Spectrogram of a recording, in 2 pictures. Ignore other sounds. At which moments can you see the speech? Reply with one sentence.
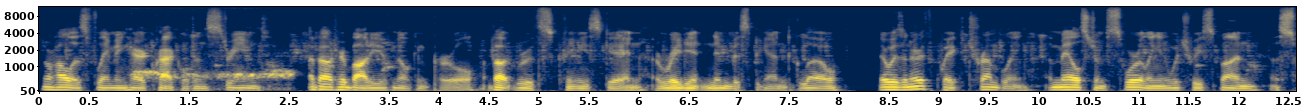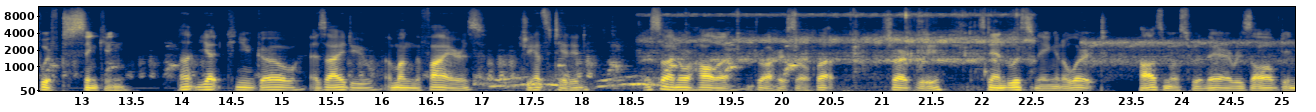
The speech can be heard from 0.0 to 25.0 s.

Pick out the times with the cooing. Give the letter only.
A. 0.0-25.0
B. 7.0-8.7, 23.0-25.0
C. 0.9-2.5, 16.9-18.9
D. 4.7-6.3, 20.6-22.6
C.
